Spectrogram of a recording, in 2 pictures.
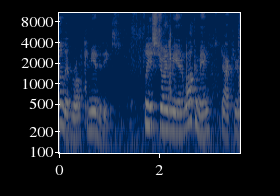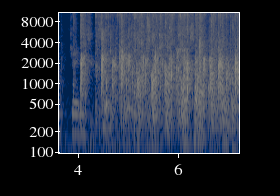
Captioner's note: applause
